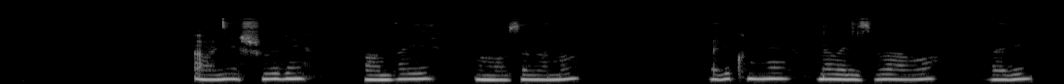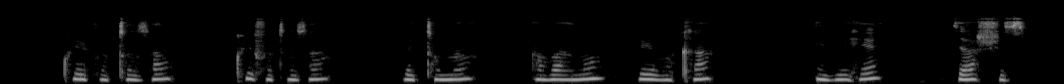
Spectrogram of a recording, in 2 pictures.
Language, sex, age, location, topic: Kinyarwanda, female, 18-24, Nyagatare, education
